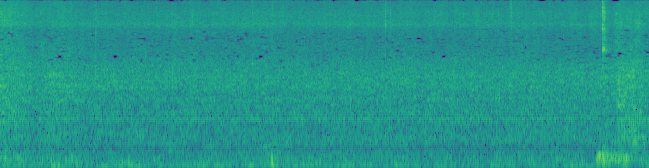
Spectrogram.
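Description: Chicken and potato curry sizzling steadily in oil in a kadai while a spatula stirs it, the masala being fried down without added water (kosha). A brief knock near the end.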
